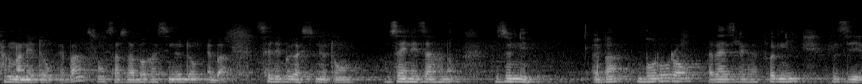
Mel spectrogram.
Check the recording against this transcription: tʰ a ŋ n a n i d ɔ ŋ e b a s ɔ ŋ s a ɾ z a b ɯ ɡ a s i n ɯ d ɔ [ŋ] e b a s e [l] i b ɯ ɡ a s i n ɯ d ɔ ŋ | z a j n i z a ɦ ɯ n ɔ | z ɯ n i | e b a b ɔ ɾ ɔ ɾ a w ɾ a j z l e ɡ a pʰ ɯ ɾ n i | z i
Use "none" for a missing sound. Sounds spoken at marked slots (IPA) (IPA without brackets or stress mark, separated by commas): ŋ, l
